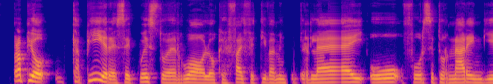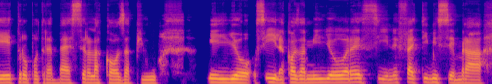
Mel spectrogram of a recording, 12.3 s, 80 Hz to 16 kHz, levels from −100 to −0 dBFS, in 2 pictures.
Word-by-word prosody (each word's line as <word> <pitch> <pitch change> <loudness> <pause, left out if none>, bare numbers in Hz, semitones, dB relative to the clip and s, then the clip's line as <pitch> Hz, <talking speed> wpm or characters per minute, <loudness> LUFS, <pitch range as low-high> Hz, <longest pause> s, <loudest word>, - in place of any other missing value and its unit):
proprio, 240 - +6
mhmm, - - -20
capire 235 - +2
se 150 +3 -3
questo 175 -2 -1
è 140 - 0
il 140 - -3
ruolo 145 -2 +1
che 140 -2 -9
fa 155 +5 -3
effettivamente 150 -1 -6
per 150 -1 -8
lei, 160 +1 +3
o 160 +2 +2
forse 155 -1 -5
tornare 150 0 0
indietro 150 +1 -1
potrebbe 140 -2 -6
essere 135 +3 -2
la 140 -2 -2
cosa 135 -1 -3
più 135 +2 -6 0.7
miglio 150 -3 +3
sì, 170 -1 +2
la 140 -3 -1
cosa 150 -2 0
migliore 155 +1 +2
sì, 155 -1 -8
in 140 +1 -7
effetti 155 +1 -3
mi 160 +1 -1
sembra 140 -3 -1
150 Hz, 155 wpm, -23 LUFS, 145-160 Hz, 0.7 s, proprio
